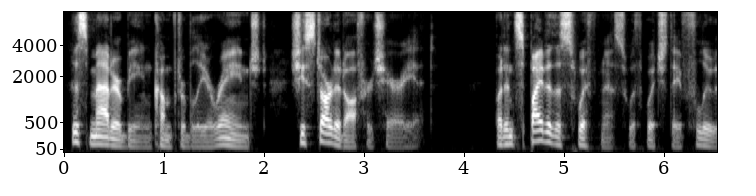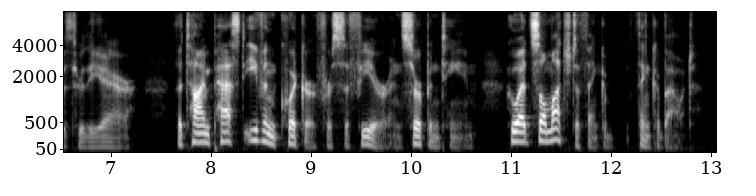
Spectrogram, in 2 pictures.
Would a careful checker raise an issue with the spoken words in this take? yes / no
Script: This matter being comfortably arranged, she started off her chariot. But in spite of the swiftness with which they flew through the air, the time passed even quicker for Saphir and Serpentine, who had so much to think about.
yes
